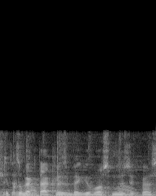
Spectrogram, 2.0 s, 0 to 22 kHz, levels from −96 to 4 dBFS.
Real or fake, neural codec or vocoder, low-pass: real; none; 7.2 kHz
